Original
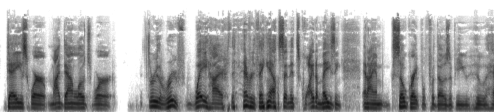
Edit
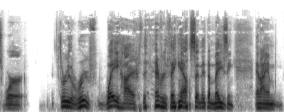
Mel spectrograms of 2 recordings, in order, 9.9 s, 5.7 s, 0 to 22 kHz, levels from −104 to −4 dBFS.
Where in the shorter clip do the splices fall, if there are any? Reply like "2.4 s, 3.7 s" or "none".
4.1 s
